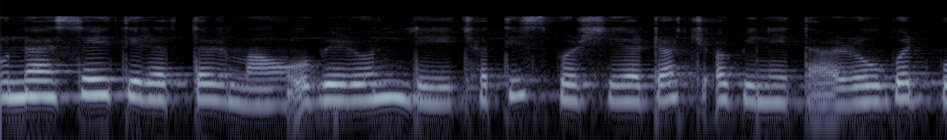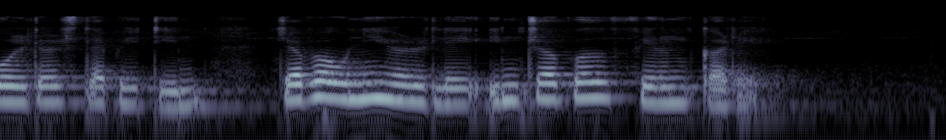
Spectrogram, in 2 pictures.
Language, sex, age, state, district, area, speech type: Nepali, female, 18-30, West Bengal, Darjeeling, rural, read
